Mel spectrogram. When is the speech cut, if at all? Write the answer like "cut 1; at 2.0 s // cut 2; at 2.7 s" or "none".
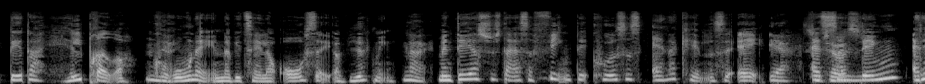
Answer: cut 1; at 4.3 s // cut 2; at 5.9 s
